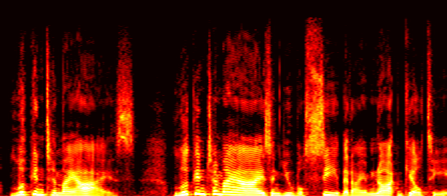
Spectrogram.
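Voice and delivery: mock-scary, intimidating tone, acted out. Retelling how a defendant addressed the jury at the end of his testimony, retelling an intimidating line. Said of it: "So scary and like intimidating".

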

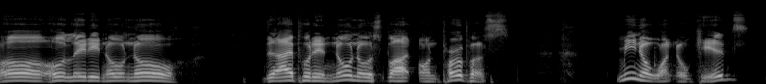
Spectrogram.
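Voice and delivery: slow, boastful caveman-style broken English. Retelling a story of a man bragging about his wife: imitating a man bragging in broken English. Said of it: "He's like".

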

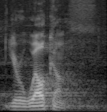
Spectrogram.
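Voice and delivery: put-on deliberate, pointed delivery. Retelling a waiter's reply after being overheard: imitating a very deliberate reply. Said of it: "he very deliberately says".

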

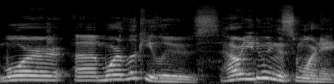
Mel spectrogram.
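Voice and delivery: mock patronizing, high, condescending, talking-down tone. Retelling how a man greeted arriving visitors; mock-condescending imitation. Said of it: "he talks in a really condescending voice".

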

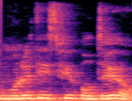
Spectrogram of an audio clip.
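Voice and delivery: ordinary talk, nothing marked

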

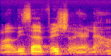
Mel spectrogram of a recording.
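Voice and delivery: normal talking voice

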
